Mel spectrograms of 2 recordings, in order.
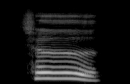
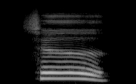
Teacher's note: You want to make a U sound, but instead of rounding your lips, try spreading them instead. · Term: unrounded U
